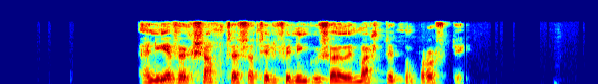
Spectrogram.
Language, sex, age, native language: Icelandic, male, 40-49, Icelandic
